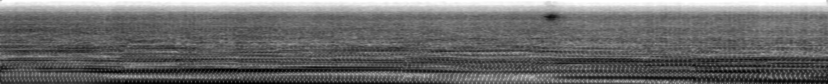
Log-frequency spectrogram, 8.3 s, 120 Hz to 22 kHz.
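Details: 6.0 V8 swapped into a CUCV, first start with idle set lowered to 650 rpm, coolant system not connected: settles into a fast, steady idle well above target with no obvious miss; high idle, owner suspects an air or vacuum leak.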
